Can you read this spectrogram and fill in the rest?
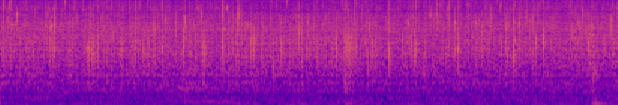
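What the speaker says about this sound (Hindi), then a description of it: "और इसमें जो पोहा है अपना पोहा डालेंगे।" Poha frying in a pan on the stove gives a soft, continuous sizzle and crackle, broken by occasional light scraping from stirring, heard close and alone without talk.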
